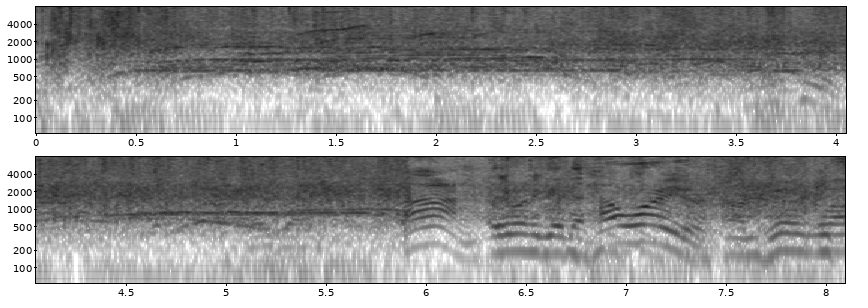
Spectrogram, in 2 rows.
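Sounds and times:
large crowd applause: 0.0s - 8.0s
cheering and whistles: 0.3s - 6.2s
speech: 6.4s - 8.0s.

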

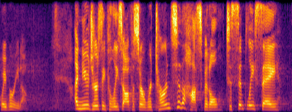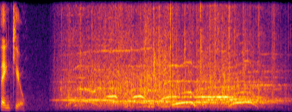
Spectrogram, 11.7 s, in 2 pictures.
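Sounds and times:
speech: 0.0s - 6.4s
hospital staff cheering and applauding: 6.8s - 11.6s.

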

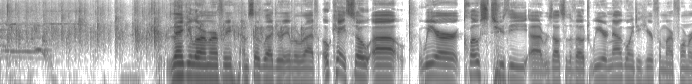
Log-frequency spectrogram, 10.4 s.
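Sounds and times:
round of applause: 0.0s - 4.8s
speech: 2.5s - 10.3s.

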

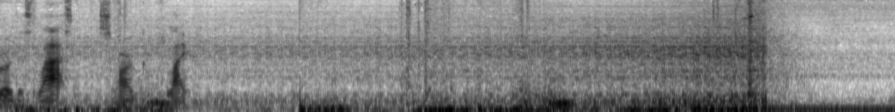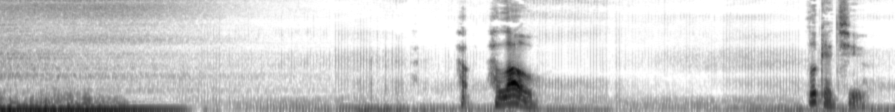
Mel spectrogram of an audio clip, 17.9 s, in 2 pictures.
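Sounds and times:
backup generator starting up and whirring: 0.0s - 11.6s
speech: 0.1s - 2.1s, 13.9s - 14.4s, 17.0s - 17.7s.

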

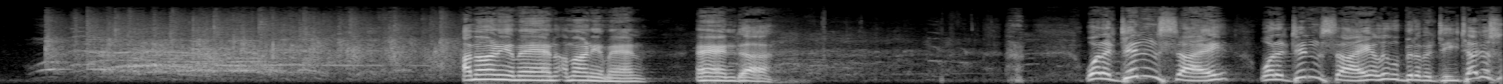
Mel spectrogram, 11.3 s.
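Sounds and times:
crowd applauding: 0.2s - 3.9s
speech: 3.5s - 5.9s, 8.2s - 11.2s
laughter: 5.1s - 8.1s.

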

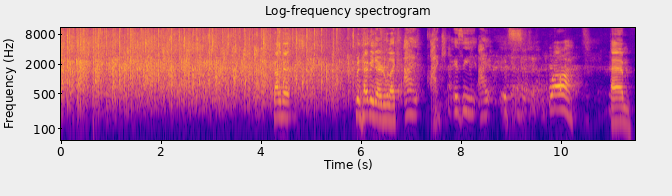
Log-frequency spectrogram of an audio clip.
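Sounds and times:
audience clapping: 0.0s - 8.6s
speech: 4.2s - 4.8s, 5.9s - 11.4s
laughter: 5.9s - 11.4s.

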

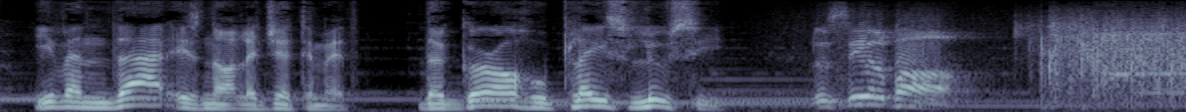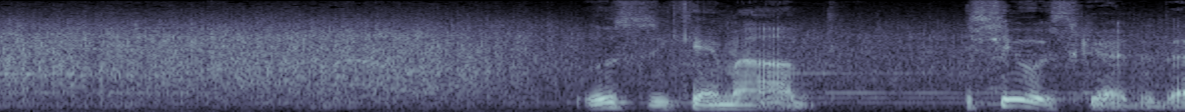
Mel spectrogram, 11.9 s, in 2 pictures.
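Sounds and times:
speech: 0.2s - 4.9s, 8.8s - 10.2s, 10.8s - 11.8s
audience applause: 5.1s - 9.6s
crowd roaring with approval: 5.4s - 8.8s.

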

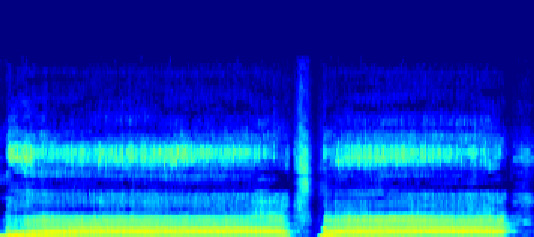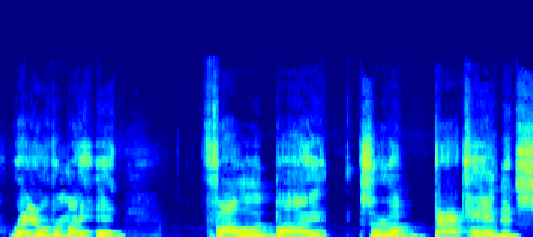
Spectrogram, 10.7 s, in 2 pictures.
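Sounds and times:
voice imitating deep breathy rasping roars: 0.0s - 5.2s
speech: 5.8s - 6.7s, 7.4s - 10.6s.

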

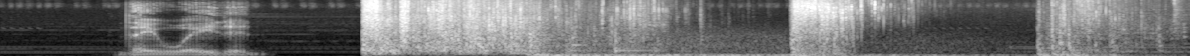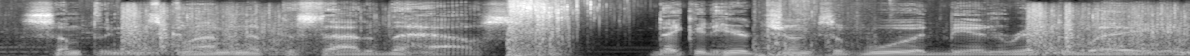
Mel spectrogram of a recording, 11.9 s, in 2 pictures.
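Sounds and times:
speech: 0.6s - 1.4s, 6.1s - 11.8s
upstairs window glass shattering: 1.8s - 7.6s, 8.5s - 9.1s, 9.7s - 11.8s.

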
